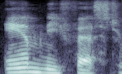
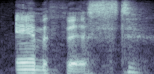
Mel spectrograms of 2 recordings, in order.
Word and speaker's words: amethyst: Chris also receives what he calls his Amnifest ring, which is his high school ring. It's his birthstone, which is an Amnifest ring. I actually don't know how to say the proper name of the jewel. Amethyst.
